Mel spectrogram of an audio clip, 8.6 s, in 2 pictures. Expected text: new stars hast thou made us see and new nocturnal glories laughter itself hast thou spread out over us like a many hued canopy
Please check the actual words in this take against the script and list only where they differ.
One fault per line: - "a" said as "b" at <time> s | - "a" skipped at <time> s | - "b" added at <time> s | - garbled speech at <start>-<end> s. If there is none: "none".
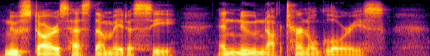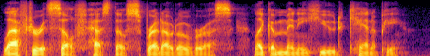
none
